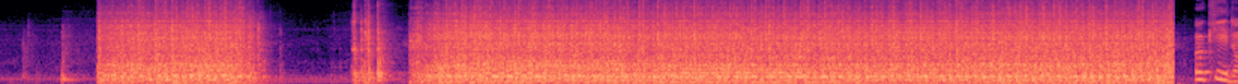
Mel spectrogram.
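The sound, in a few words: sewing machine stitching a trouser seam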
